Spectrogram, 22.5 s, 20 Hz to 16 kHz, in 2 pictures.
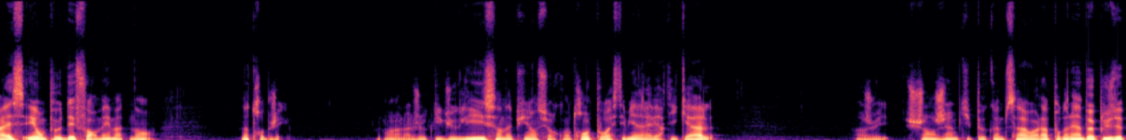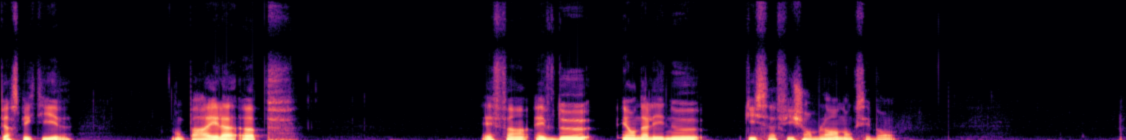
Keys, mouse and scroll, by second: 4.5-8.0 drag, 9.5-12.3 drag, 15.1 F1, 15.5 click, 16.1 F2, 17.1-19.5 drag, 19.9 F1, 20.2 click, 20.8-21.4 drag, 21.4-22.5 middle drag.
